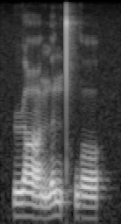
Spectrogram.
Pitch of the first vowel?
low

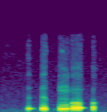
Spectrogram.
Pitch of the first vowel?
low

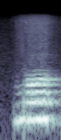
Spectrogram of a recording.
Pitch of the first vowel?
high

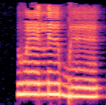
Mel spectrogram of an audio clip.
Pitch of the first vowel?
high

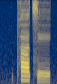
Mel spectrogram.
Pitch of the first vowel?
high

